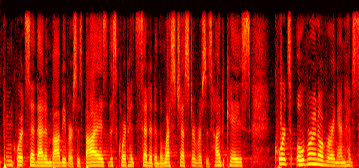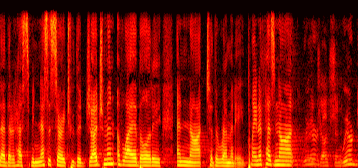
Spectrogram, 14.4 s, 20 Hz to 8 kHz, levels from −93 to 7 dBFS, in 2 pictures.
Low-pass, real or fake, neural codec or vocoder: 7.2 kHz; real; none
